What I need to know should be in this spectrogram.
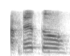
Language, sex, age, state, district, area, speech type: Assamese, male, 18-30, Assam, Nalbari, rural, conversation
